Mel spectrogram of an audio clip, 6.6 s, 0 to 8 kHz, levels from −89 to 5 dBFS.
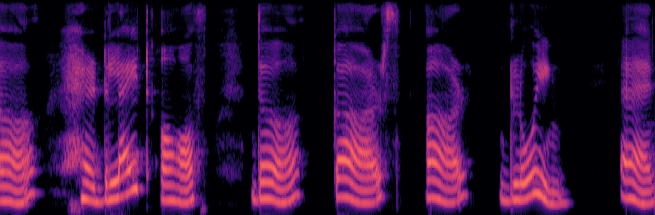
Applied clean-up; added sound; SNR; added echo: none; none; none; none.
